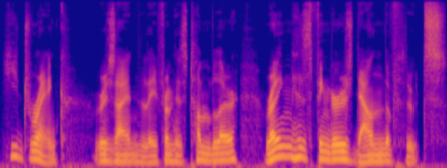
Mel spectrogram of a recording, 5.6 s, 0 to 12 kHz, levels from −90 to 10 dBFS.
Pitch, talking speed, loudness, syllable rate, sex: 105 Hz, 130 wpm, -18 LUFS, 4.0 syllables/s, male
